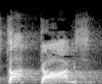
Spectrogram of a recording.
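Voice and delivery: acted, bold, strong, brave, loud commanding tone. Retelling turning to face two dogs, acting out a strongest, bravest voice. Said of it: "in my strongest, most bravest voice".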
